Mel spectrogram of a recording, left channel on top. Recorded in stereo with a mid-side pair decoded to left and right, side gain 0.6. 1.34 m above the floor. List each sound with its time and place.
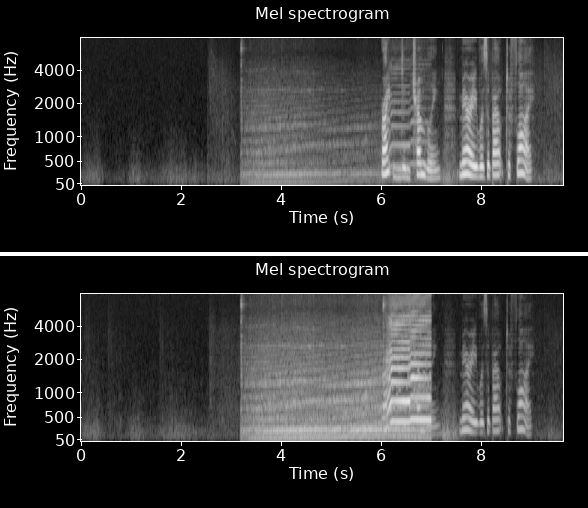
3.2 s a siren: 25° right; by 7.0 s 80° right
6.0 s a woman speaking: 60° left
